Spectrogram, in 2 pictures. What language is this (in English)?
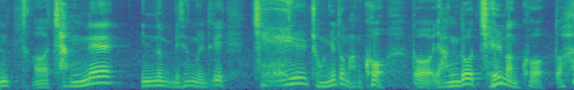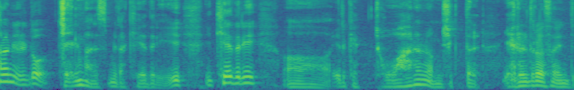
Korean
